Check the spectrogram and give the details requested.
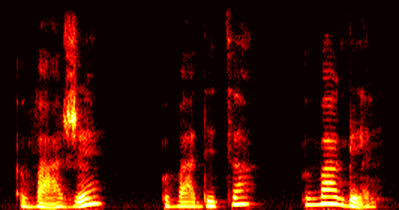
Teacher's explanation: Друга карактеристика фонетска е тоа што на почетокот на зборот се јавува протетичко односно вметнато В.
